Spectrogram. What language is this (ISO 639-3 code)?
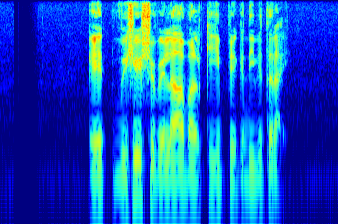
sin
